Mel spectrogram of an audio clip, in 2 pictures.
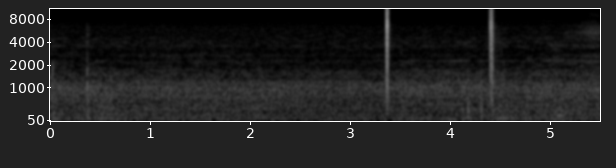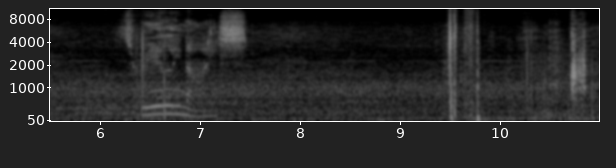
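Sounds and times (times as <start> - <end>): outdoor background hiss: 0.0 - 10.9.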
